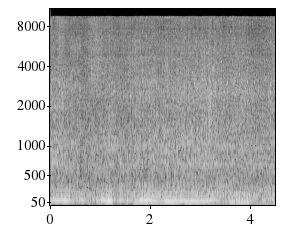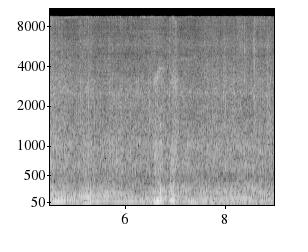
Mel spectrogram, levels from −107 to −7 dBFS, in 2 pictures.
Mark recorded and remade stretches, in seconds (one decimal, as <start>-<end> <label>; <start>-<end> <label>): 0.0-3.7 remade; 3.7-5.3 recorded; 5.3-6.3 remade; 6.3-6.8 recorded; 6.8-7.2 remade; 7.2-8.5 recorded; 8.5-9.0 remade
